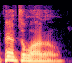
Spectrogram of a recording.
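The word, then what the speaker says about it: Pantoliano: Yeah, so Joe Pantalone, Joe Pantolano, I guess is how you pronounce it.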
